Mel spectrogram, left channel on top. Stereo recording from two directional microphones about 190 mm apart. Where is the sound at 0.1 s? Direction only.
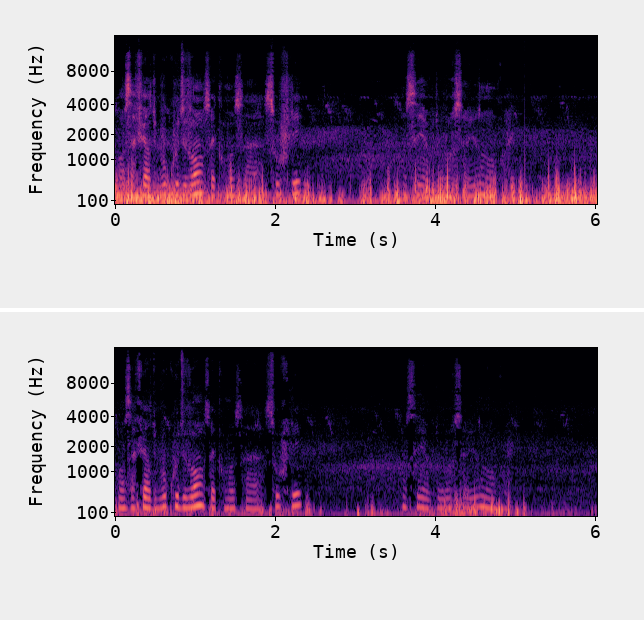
15° right (ahead or behind).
